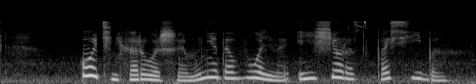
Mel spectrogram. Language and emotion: Russian, positive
